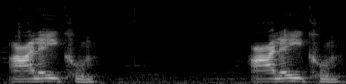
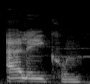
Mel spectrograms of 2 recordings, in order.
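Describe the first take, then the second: First: "Alaikum" begun with a throaty ain; "Alaikum" with the A pressed in the throat. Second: "alaikum" with a flat English a; "alaikum" without the throat sound; plain English a. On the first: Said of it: "Rather than alaikum". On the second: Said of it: "Rather than". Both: Shown as a demonstration.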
